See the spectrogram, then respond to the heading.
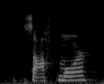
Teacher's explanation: Sophomore has a strong syllable to begin with. It's a feminine rhyme.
